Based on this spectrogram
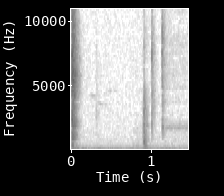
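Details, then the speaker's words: Tascam DA-45HR 24-bit DAT recorder under repair, on isolated mains, after the cassette micro switch was repositioned. A sharp click, then three light clicks; the cassette didn't load and the switch wasn't actuated, likely because the board, without its plastic packing, sticks out and collides. "it's not happy it sounds like it didn't go in didn't operate this switch"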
